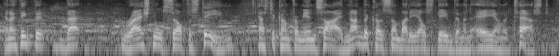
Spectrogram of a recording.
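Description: A man in a documentary interview, speaking in a measured, reflective way. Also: medium pitch, a crowd in the background.

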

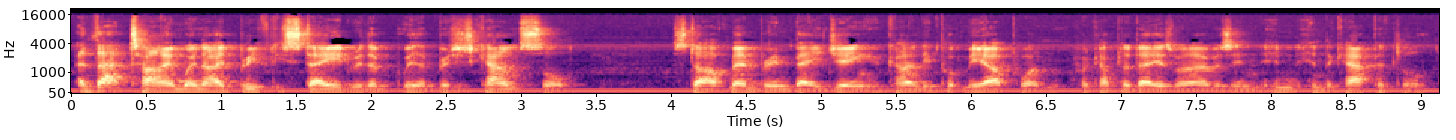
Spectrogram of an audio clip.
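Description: A middle-aged man being interviewed in a wood-panelled room, answering in a measured, thoughtful way with many ums and repeated words. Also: deep voice, little pitch movement. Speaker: interviewee, former British Council officer. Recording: loud hum behind.

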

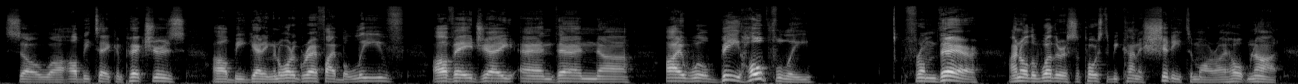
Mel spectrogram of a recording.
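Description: A young man, his voice slightly worn, hosting a casual wrestling talk show from a small home room on a desk microphone, energetic and chatty. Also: medium pitch, moderate pace. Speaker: podcast host. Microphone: desk mic on boom arm.

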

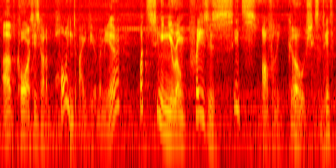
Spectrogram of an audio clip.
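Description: Prim squirrel caretaker, wildly swooping intonation, courteous, wordy, sardonic, video game character, faint ambience. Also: male voice, on the low side, wildly swooping pitch, measured pace, fairly bright tone, a little hiss or hum, heavily acted. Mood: dry, exasperated. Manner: verbose, formal, fussily polite, sardonic.

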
